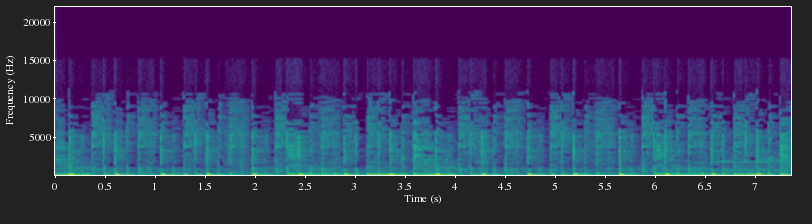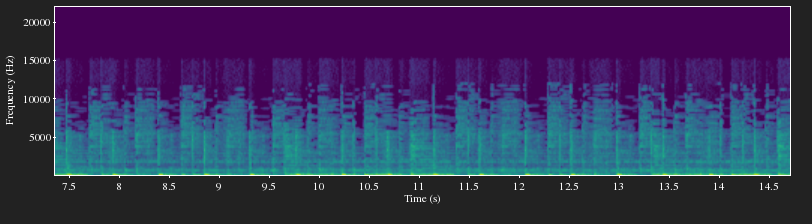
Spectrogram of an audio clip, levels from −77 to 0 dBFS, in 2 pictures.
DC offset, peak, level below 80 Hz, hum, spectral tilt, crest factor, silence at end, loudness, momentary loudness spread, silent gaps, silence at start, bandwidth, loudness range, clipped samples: under 0.1%; 0 dBFS; -18 dBFS; none; -5.5 dB/octave; 16 dB; 0 s; -18 LUFS; 4 LU; none; 0 s; 12 kHz; 1 LU; under 0.1%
